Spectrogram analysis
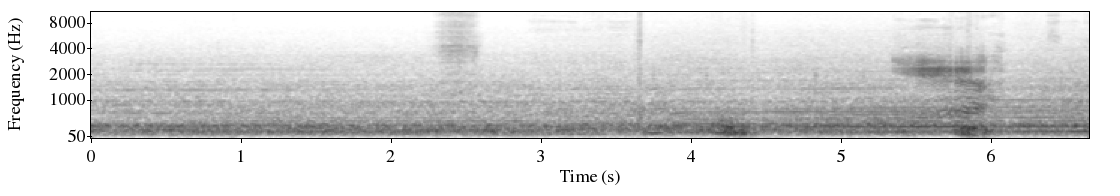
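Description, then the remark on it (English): A small two-cylinder car engine runs steadily, its low, throbbing drone continuous throughout, with a couple of brief higher-pitched whooshes passing over it near the end. “You can hear that there are at least two cylinders in that engine.”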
